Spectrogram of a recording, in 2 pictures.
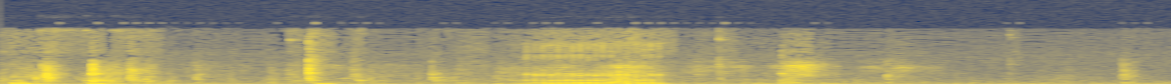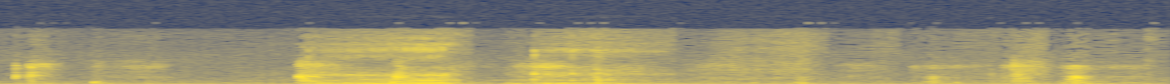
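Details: Adult woman (wife) snoring while asleep in a quiet country room: low, rough snores on inhalation with some snorting; snoring.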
